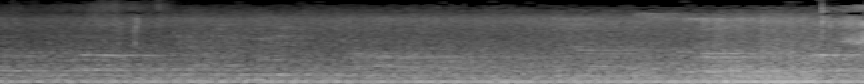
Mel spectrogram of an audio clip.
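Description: A steady low hum under a continuous rushing noise, slowly growing louder.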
